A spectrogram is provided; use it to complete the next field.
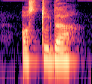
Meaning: disgrace (cause of shame or reproach)
- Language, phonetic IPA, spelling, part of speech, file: Czech, [ˈostuda], ostuda, noun, Cs-ostuda.ogg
